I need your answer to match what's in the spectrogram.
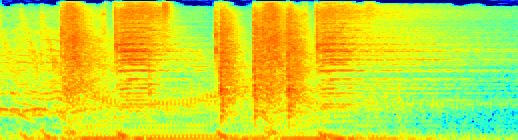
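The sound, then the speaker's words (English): A man coolly knocks on a woman's front door at the end of her garden path: a few firm knocks, one, then a quick cluster of three, fairly loud, with a low resonant thud under each rap and a faint ringing tail afterward. “plucks a flower from one of her pots, pulls at his macho collar, and coolly knocks on her door.”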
